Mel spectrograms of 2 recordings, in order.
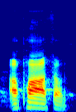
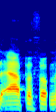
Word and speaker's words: apothem: boy apothem all right apothem it is not opossum all right it is apothem all right I've also heard a Pithom as well I put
